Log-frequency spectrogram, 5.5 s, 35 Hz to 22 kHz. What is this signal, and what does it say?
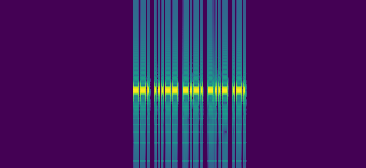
Morse code, heard as a keyed tone, about 46 wpm, 700 Hz. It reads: G3CXR
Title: DXCC-100 Call Signs - 5 Characters - 45wpm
